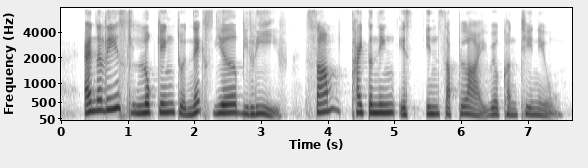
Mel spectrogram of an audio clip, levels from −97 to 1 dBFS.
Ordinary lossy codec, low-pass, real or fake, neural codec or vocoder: none; 7.2 kHz; real; none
